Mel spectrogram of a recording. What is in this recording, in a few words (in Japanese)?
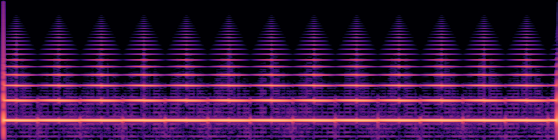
ふぃるたーLFO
